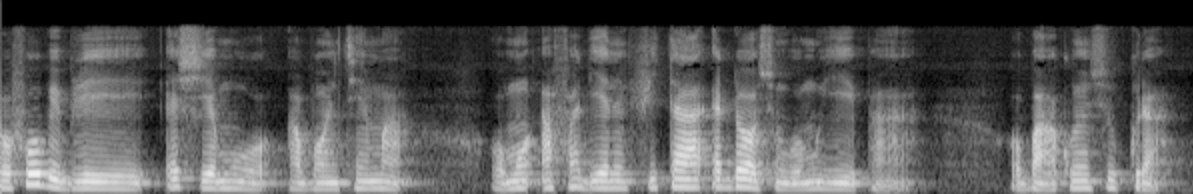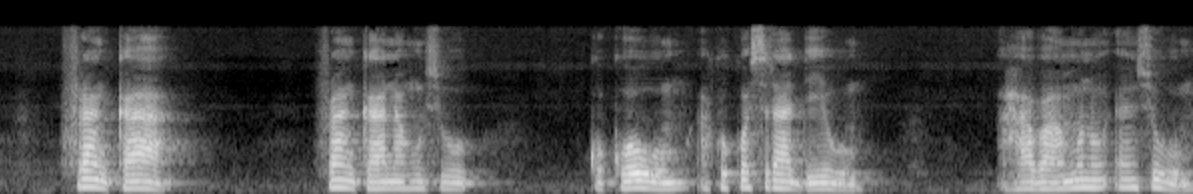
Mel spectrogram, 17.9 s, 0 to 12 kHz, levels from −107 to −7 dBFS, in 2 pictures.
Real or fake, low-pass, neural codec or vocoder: real; 7.2 kHz; none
